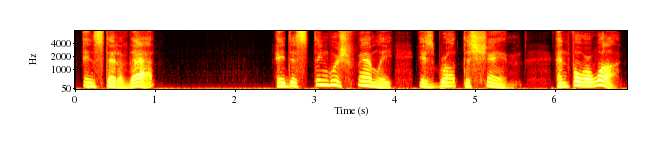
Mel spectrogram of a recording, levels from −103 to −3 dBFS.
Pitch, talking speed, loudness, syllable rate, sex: 170 Hz, 115 wpm, -17 LUFS, 4.5 syllables/s, male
